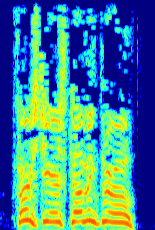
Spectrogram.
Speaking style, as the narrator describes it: Rabban yelled

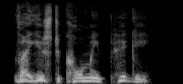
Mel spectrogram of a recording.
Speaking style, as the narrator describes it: He whispered

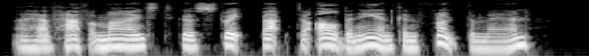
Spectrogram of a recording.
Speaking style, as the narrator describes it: said Alex grimly

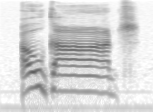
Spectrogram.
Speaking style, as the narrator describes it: an old woman wailed

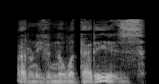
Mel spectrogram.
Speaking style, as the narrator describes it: Yamada muttered

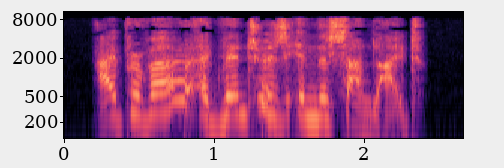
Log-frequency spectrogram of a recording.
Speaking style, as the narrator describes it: replied Eleanor curtly

